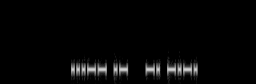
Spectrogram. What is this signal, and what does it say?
Morse code, heard as a keyed tone, about 47 wpm, 700 Hz. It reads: 3A NC
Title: Field Day Exchanges Encore - 45wpm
